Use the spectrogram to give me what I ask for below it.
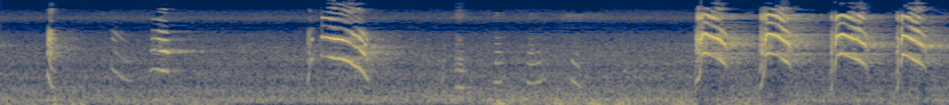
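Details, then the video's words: Scattered soft chirps and one loud falling screech from a ringneck parrot, then a closing sequence of four loud, evenly spaced downslurred calls. "Ringneck parrot Chirping sounds"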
